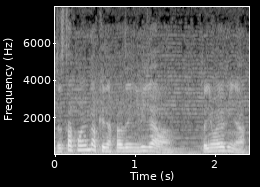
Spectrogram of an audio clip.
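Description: A frightened teenage girl pleading she knew nothing, in a high cry , as a man puts her on. The voice is pushed far above his own and strained. She sounds cornered and desperate. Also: lively intonation, fast, a little mellow, soft background music.

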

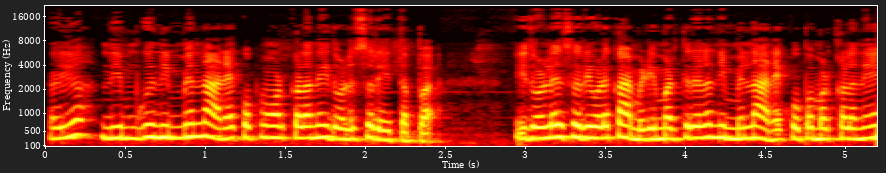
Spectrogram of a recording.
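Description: A woman acting as a fed-up, sharp-tongued young wife in a village family drama, with quick, sarcastic retorts. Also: high voice, little pitch movement, lightly acted. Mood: retorting. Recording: dull lo-fi recording.

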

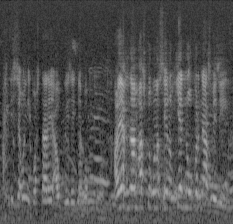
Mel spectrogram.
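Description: A man performing as a street clown for children at an outdoor summer festival, joking and teasing volunteers from the audience. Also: very high voice. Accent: Czech. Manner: playful, teasing banter with kids and audience. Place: outdoor festival stage before a crowd. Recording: lively crowd behind.

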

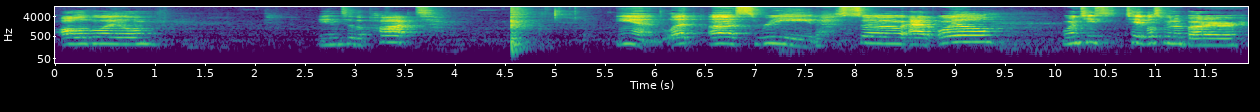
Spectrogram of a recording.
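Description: A woman's voice: a little high, fairly even intonation, extremely slow, long pauses, sharp tone. A young woman casually narrating a cook-along in her home kitchen, chatty and thinking aloud as she goes. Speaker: cooking vlogger. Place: home kitchen with sizzling pan. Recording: echoey kitchen, faint noise.

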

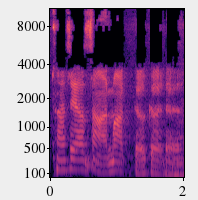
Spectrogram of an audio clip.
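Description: A man's voice: medium pitch, animated, moderate pace, pushed and bright, a little hiss or hum, rough recording. A man arguing insistently and protectively in casual talk in an online voice chat room.

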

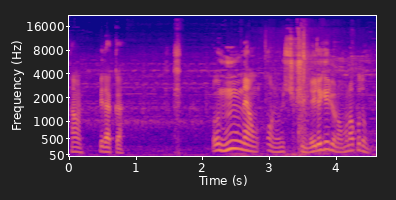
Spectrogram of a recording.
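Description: A young man streaming a horror game, swearing a lot and jumping into loud panicked outbursts. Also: fairly high pitch, expressive, quick pace, slight background noise. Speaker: gaming streamer. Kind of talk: horror game let's play.

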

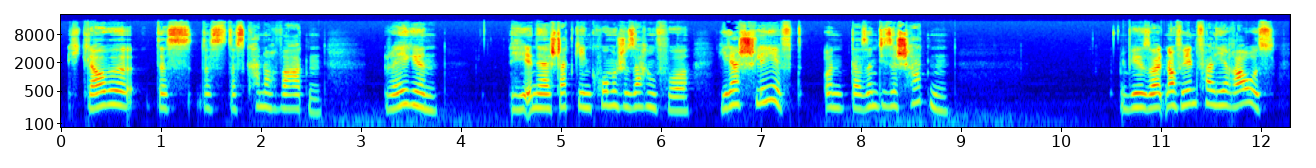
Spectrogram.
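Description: A woman's voice: a little high, steady tone, unhurried, darkish tone, close to an everyday voice. A woman reading as a blunt, stubborn girl. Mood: urgent. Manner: blunt and earnest. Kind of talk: reading game dialogue aloud.

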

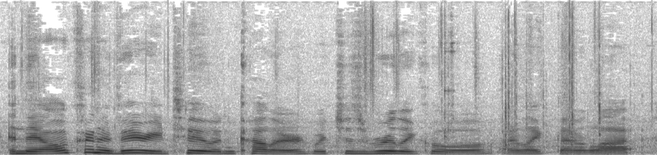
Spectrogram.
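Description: In a relaxed show-and-tell at an indoor tabletop, filmed overhead on her hands, a woman with an allergy-blocked, nasal voice shows her craft supplies with chatty enthusiasm, fillers, and restarts. She speaks at a moderate pace in a medium pitch and a steady tone. The recording is rough, with slight background noise.

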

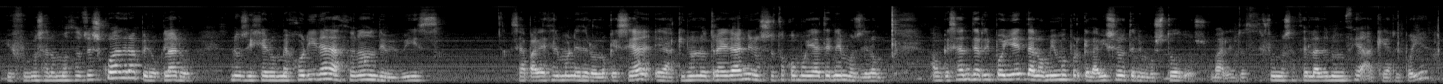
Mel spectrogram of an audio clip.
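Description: A woman in her forties vlogs a long story to her viewers, talking fast in a medium-pitched, slightly mellow voice. She rambles, repeats herself and acts out what people said, and there's a little hiss or hum on the audio.

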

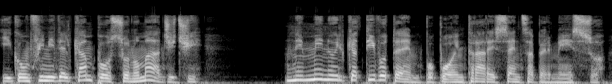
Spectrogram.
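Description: A man voicing a stern young huntress leader with old-fashioned, measured speech in an audiobook. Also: a little high, very animated, no room sound, studio quality. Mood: troubled.

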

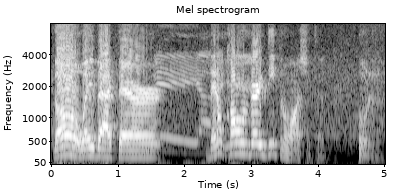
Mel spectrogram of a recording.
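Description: Excitable high-voiced man calling gameplay. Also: unhurried, vocal fry, a faint crowd, rough recording. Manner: excitable, calling home runs like a sportscaster. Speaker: gaming video creator. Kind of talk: gameplay commentary.

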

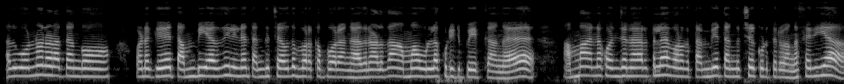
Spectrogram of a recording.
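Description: A woman's voice: very high voice, little pitch movement, quick pace, pushed and bright, no echo. A woman voicing a caring, firm grandmother in a cartoon, reassuring and sometimes scolding, with a Kanyakumari Tamil accent. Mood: soothing. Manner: reassuring, scolding when needed.

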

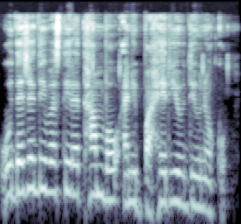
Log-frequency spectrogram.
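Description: A woman voicing a bossy woman who briskly directs the wedding rituals and gives orders. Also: medium pitch, mellow, close to an everyday voice. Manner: brisk, commanding.

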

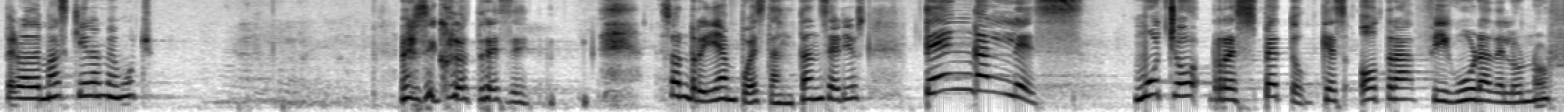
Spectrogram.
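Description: A woman's voice: sits high, a little slow, pauses often, a little mellow. Emphatic woman pastor preaching in a hall. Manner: emphatic, teasing, plays other voices. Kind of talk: sermon. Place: church. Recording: live church hall reverb.

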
